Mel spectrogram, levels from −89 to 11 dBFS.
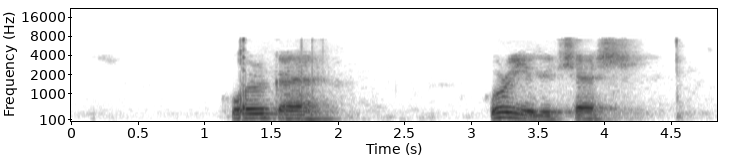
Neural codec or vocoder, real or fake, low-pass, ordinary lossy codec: codec, 24 kHz, 0.9 kbps, WavTokenizer, medium speech release version 2; fake; 7.2 kHz; MP3, 48 kbps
